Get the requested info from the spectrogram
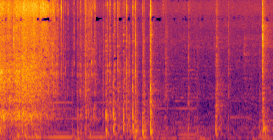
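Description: Dry tube pasta poured from a cardboard box into a pot of boiling water: a rush of rattling and splashing for about a second, then scattered clicks and knocks as the last pieces drop in, the sharpest about three seconds in.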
